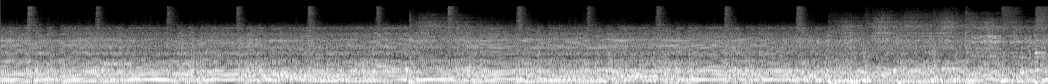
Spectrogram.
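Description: Live heavy metal band playing an instrumental passage: electric guitars, bass guitar and drum kit, with a cymbal struck at an even pace a little under once a second. Heavier drum hits come in near the end.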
